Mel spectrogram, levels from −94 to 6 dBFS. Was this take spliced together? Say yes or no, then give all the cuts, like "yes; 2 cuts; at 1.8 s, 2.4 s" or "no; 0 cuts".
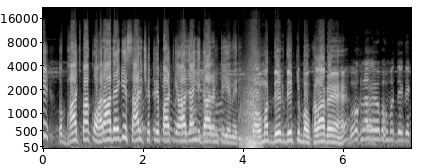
yes; 1 cut; at 4.1 s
